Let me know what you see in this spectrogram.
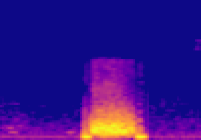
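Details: Newborn baby, cardiovascular examination: a single heartbeat with a loud, harsh rushing murmur filling the gap between two low heart sounds. This is a pathological murmur; systolic or diastolic murmurs of harsh quality are labelled pathological.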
